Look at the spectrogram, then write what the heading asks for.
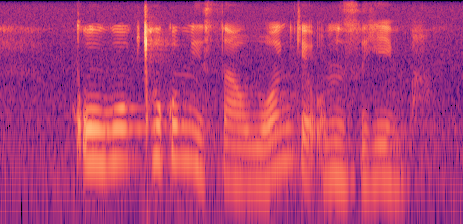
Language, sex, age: Xhosa, female, 26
